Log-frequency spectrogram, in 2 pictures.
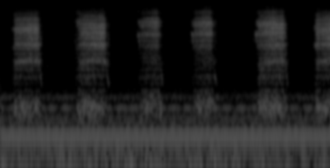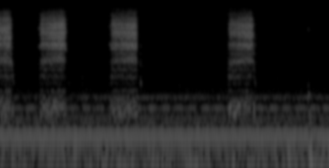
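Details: Barn owl nestling, wild, in a research nest box camera while devouring rabbit remains, giving rhythmic harsh rasping hisses, about ten bursts roughly one second apart, over constant low hum.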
